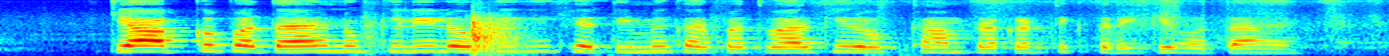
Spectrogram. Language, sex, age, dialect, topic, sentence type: Hindi, female, 18-24, Marwari Dhudhari, agriculture, statement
